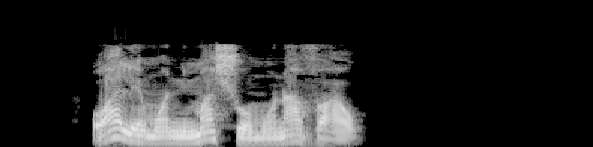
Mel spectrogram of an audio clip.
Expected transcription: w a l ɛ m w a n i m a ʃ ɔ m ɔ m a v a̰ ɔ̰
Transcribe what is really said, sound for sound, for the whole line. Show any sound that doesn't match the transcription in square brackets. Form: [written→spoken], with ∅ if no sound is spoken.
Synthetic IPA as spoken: w a l ɛ m w a n i m a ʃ ɔ m ɔ [m→n] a v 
